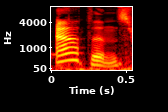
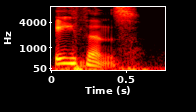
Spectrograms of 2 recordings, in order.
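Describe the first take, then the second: First: The first vowel is a short A sound. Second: The first vowel is a long A sound. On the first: It is the name of the Greek city. The speaker calls it right. "As in Greece?" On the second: It is the local name of the Illinois town. The speaker calls it wrong. "inexplicably use a long A sound"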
